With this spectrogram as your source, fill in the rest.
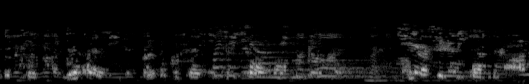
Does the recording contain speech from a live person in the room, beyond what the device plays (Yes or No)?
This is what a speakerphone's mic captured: Yes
